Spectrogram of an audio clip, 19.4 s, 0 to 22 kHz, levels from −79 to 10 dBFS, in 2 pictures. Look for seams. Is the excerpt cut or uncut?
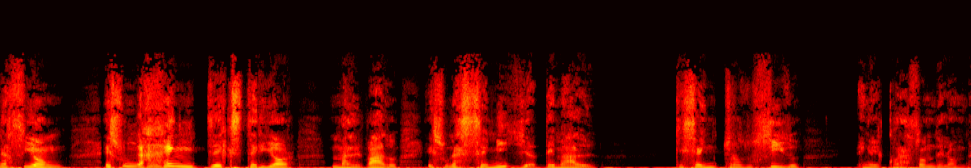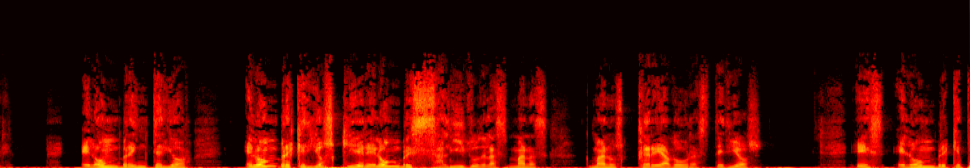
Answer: cut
